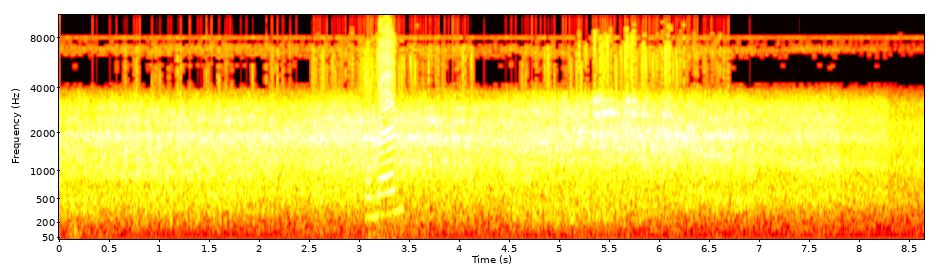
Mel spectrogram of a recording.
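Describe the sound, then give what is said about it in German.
Constant loud rumbling hiss of a moving train fills the background throughout, with a person talking over it and a brief rising whine midway. “Ja, schon wieder im Zug.”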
